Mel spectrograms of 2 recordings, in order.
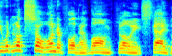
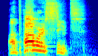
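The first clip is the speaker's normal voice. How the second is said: put-on pirate accent, higher and louder; 6 semitones higher, 10 dB louder than usual. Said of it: "as I go into pirate for some reason".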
